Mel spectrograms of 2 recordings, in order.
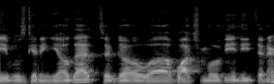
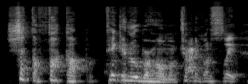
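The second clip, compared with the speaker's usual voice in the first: a bit higher, mock annoyed scolding; imitating his ex; 5 semitones higher than usual. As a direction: lightly play the irritated ex brushing him off. Voicing ex telling him off.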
